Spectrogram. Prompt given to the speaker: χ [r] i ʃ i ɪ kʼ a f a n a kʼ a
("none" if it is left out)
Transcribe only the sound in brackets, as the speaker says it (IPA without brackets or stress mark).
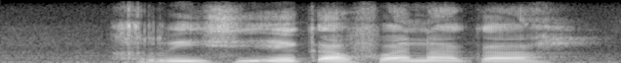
r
